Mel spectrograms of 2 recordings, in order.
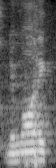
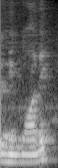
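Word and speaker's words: mnemonic: also use those codes pneumonic codes EQ I can also use EQ instead of symbol instead of the symbol I can also use the pneummonic code M is silent here we call it as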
